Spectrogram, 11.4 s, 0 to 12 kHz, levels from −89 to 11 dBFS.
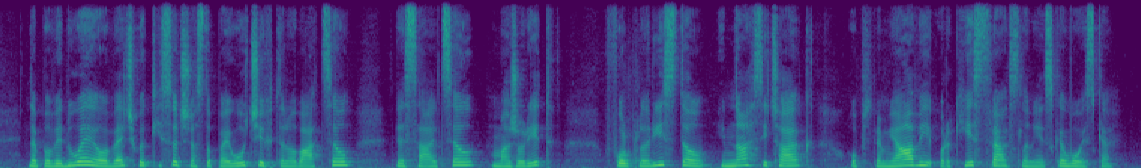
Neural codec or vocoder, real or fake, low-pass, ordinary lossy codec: codec, 24 kHz, 0.9 kbps, WavTokenizer, medium speech release version 2; fake; none; none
